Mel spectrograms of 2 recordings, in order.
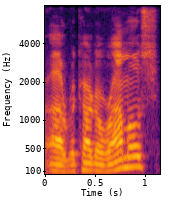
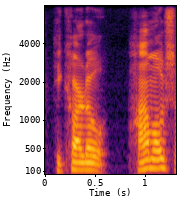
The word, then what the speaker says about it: Ricardo Ramos: round win over uh ricardo ramos actually i think he is brazilian as we discovered a few weeks ago ricardo hamosh i mean as i discovered uh i was pronouncing his name incorrectly silva de andraj big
